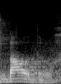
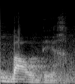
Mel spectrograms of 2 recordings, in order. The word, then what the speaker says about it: Balder: a morte do Deus Baldo Baldo ou Balde depende da pronúncia tem gente chama de Baldo tem gente que chama de balder indefere tá é um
